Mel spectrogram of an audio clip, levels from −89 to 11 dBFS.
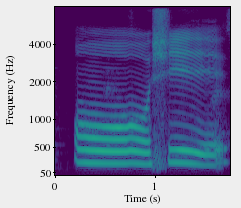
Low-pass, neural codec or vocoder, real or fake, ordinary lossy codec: none; none; real; none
